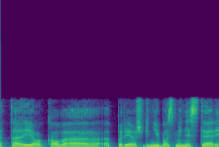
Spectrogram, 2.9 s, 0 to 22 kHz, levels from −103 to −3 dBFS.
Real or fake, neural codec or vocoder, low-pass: fake; codec, 16 kHz, 1.1 kbps, Voila-Tokenizer; 7.2 kHz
